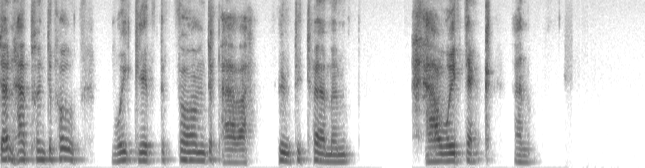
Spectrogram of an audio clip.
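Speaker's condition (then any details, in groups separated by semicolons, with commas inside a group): Profound deafness, born profoundly deaf, cochlear implant; hearing aids let own speech be heard, speech not too bad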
